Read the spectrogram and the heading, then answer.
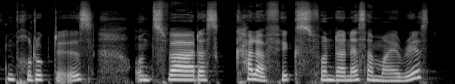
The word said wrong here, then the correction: Myricks: Myrix, so spricht man das aus.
